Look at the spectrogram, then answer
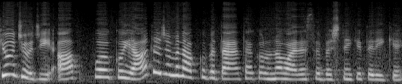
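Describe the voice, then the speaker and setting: Her intonation is lively. The woman speaks at a high pitch. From Pakistan. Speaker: voice over artist. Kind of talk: children's awareness message.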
